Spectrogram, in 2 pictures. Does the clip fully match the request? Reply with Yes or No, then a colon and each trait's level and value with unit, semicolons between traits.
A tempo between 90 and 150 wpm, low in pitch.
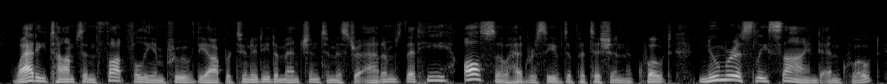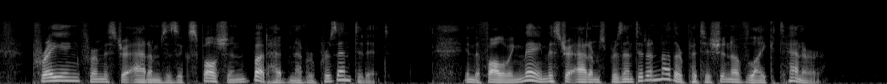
Yes: average, 140 wpm; low, 110 Hz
